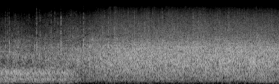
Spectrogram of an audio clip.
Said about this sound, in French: La foule de députés applaudit et vote à la quasi-unanimité les trois propositions du gouvernement.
